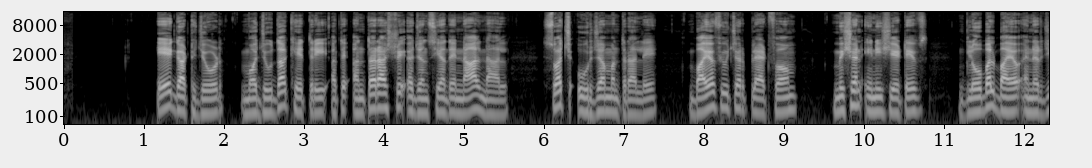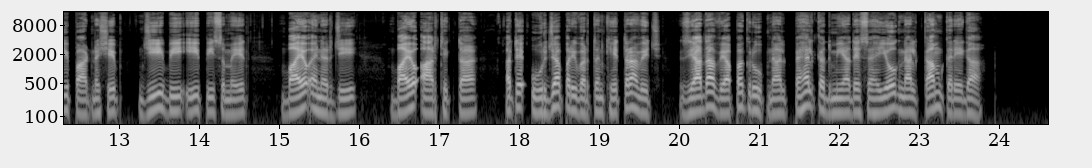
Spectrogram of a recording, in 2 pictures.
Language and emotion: Punjabi, neutral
